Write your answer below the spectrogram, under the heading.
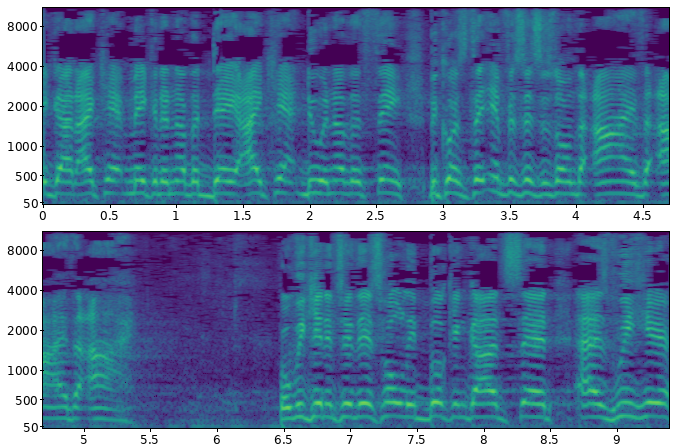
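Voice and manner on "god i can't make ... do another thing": ordinary talk, nothing marked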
